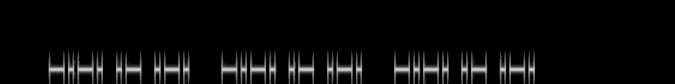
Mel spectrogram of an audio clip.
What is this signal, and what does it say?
Morse code, heard as a keyed tone, about 25 wpm, 700 Hz. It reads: CAR CAR CAR
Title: Top 500 Words Repeated 25wpm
